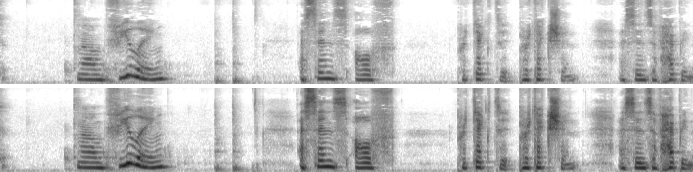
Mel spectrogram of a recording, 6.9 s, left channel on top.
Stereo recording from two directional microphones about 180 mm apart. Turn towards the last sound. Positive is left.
turn(degrees=-40)  # may be behind; listen again after turning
